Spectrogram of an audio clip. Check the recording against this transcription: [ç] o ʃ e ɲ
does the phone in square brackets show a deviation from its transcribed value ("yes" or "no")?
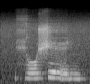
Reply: no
